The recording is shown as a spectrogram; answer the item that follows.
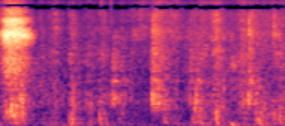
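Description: Dalmatians breathing and panting close to the microphone, with a short breathy puff at the start and softer breaths and small movement sounds after it.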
